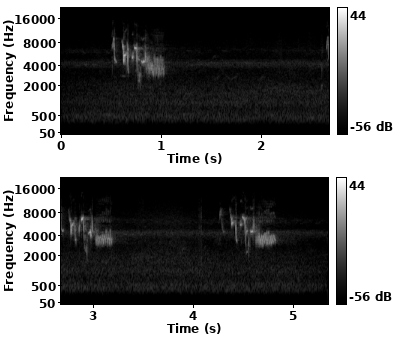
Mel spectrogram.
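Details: Black-capped Chickadee gargles: three rapid, tumbling bursts of high, sputtering notes, each about half a second long and roughly two seconds apart, over a faint steady high hum; a learned, complex, mainly territorial or courtship call given all year.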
